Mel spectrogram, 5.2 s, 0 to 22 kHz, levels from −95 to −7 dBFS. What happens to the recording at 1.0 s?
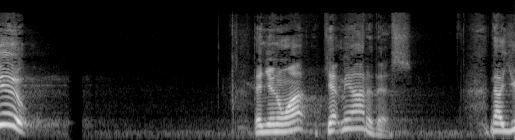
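Just before 1.0 s, from 0.93 to 0.97 s, there is a short concealed packet loss. About 60 ms of audio never arrived. The receiver bridged it with roughly 21 ms of synthesised continuation and skipped ahead by about 40 ms. The result is a brief smear or wobble. On a spectrogram the harmonics stretch flat, then jump. In the waveform a repeated cycle blends into a mismatched one.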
